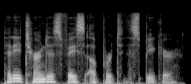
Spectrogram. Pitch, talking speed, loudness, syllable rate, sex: 105 Hz, 250 wpm, -17 LUFS, 6.7 syllables/s, male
